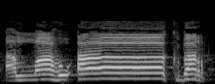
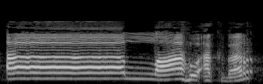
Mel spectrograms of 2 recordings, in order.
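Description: First: The opening vowel of akbar is drawn out. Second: The opening vowel of Allah is drawn out. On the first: "أو همزة أكبر" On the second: "إن مد همزة لفظ الجلالة همزة الله"

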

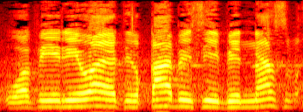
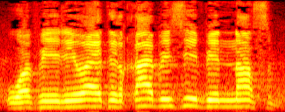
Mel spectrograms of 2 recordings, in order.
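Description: Both takes have the same delivery.

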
